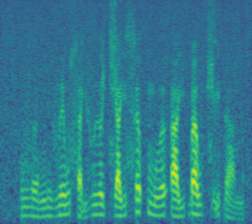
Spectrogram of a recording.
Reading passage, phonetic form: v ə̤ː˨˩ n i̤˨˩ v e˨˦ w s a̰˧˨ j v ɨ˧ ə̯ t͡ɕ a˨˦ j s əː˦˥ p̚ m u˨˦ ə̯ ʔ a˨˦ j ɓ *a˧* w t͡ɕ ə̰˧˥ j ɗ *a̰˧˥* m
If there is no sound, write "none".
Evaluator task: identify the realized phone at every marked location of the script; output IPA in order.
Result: a˧, a̤˨˩

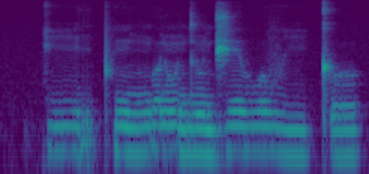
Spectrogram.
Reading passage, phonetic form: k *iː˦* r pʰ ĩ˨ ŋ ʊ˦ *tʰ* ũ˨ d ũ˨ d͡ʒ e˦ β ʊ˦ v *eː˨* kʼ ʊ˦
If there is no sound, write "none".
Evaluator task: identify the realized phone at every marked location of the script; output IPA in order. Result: iː˨, ɾ, iː˨

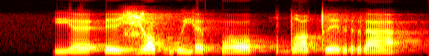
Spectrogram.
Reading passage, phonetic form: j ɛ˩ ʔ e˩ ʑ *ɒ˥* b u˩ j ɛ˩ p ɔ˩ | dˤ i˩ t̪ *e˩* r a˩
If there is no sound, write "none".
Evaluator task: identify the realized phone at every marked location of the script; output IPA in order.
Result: ɒ˥, e˩

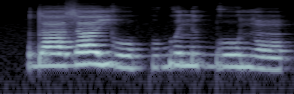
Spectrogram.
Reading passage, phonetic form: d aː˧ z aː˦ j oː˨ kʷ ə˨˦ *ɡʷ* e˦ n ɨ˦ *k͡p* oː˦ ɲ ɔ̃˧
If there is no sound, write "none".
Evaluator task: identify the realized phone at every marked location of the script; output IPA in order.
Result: ɡʷ, ɡ͡b

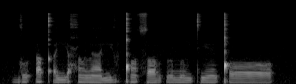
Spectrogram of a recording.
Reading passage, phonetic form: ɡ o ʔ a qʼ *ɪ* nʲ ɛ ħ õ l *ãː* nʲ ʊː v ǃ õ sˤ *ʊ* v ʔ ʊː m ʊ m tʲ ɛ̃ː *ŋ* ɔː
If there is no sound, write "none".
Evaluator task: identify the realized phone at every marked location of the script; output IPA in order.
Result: ɪ, ãː, ʊː, ǃ

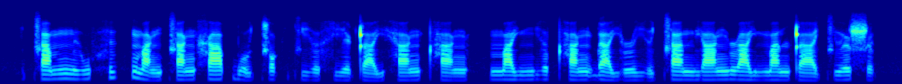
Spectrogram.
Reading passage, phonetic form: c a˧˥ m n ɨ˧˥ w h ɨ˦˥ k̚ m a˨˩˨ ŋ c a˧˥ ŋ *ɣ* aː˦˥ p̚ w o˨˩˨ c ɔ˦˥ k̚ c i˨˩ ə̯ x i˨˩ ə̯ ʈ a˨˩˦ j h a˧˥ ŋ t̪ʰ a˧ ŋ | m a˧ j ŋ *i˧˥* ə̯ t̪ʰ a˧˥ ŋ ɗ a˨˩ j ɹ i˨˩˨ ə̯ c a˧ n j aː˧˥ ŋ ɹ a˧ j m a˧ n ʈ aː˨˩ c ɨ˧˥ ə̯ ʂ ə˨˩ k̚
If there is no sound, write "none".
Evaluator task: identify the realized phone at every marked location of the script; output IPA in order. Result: x, i˧

